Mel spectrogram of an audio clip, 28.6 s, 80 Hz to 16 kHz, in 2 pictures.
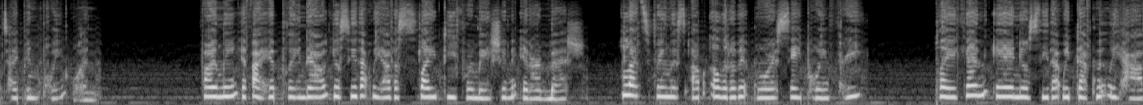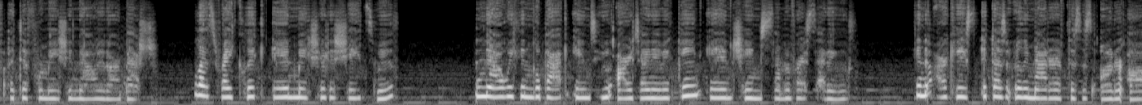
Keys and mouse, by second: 3.2 space, 5.0 space, 11.8 space, 14.1 space, 25.9 click, 26.5-28.5 drag.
